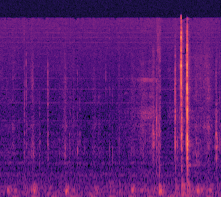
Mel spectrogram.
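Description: Slow typing with long-nailed fingertips on a typewriter-style mechanical keyboard with round plastic keycaps and metal rims. Sparse, quiet clicks with soft low thumps sound over a faint background hiss, ending in a few sharper, brighter clacks that die away almost instantly.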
